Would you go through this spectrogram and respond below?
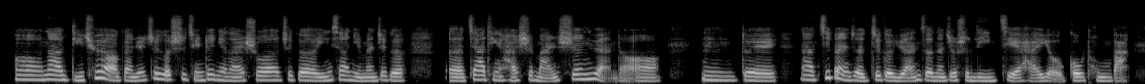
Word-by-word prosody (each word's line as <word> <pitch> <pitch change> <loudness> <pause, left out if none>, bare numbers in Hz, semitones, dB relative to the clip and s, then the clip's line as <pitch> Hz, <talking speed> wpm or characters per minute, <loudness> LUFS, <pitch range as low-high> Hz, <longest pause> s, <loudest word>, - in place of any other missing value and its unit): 哦， 220 -2 0
那 220 -2 +2
的 190 -2 -2
确 300 +8 +3
哦， 220 -10 +4
感 180 -1 -1
觉 180 - +1
这 260 - 0
个 215 - +3
事 240 +1 -2
情 195 -2 -3
对 235 - 0
你 200 -3 -2
来 175 0 -1
说， 195 0 +1
这 205 +1 -4
个 185 -3 +3
影 180 +4 0
响 205 -1 -1
你 175 -3 0
们 165 0 0
这 195 +3 -2
个， 175 -1 +1 0.4
呃， 165 -2 +2
家 215 +2 +1
庭 195 -2 -4
还 165 -3 -2
是 195 +2 0
蛮 160 -3 -1
深 240 +3 +1
远 255 - 0
的 - - -7
哦。 160 0 -1 0.4
嗯， 195 -2 -2
对， 175 -3 +1 0.2
那 215 -1 -1
基 210 +9 -1
本 205 -9 +2
这 185 -3 +3
这 205 - -2
个 175 - +6
原 165 +4 +1
则 190 -3 +3
呢， 175 - 0
就 180 +1 0
是 180 -2 -2
理 165 0 -1
解 165 -4 -1
还 155 -2 -4
有 160 +1 0
沟 170 0 +3
通 170 -2 -3
吧， 160 0 -3
185 Hz, 280 characters per minute, -26 LUFS, 170-205 Hz, 0.4 s, 个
